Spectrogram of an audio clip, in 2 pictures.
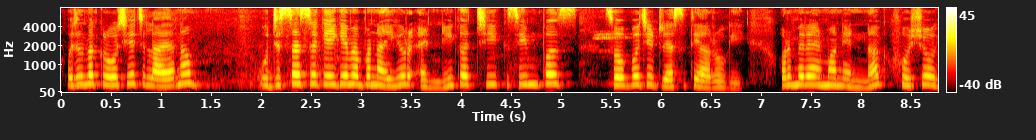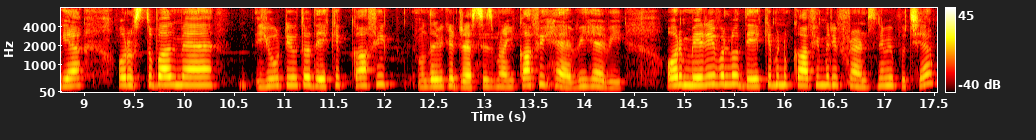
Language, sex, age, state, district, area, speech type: Punjabi, female, 45-60, Punjab, Amritsar, urban, spontaneous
